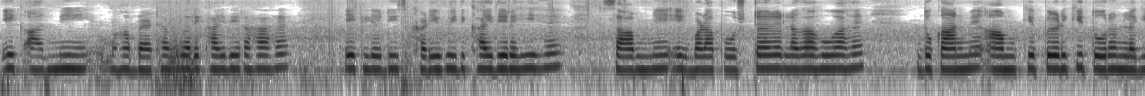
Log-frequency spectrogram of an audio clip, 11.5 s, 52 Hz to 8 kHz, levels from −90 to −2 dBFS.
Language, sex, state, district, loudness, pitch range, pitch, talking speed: Hindi, female, Bihar, Madhepura, -20 LUFS, 210-220 Hz, 215 Hz, 175 wpm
